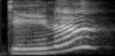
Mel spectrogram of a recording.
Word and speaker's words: Dayna: So, now I forgot to ask you, you pronounce it Dana. I do. I know it's got a why in there and it really people off, but you nailed it. Perfect. So, Dana is a transformative guide who helps individuals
